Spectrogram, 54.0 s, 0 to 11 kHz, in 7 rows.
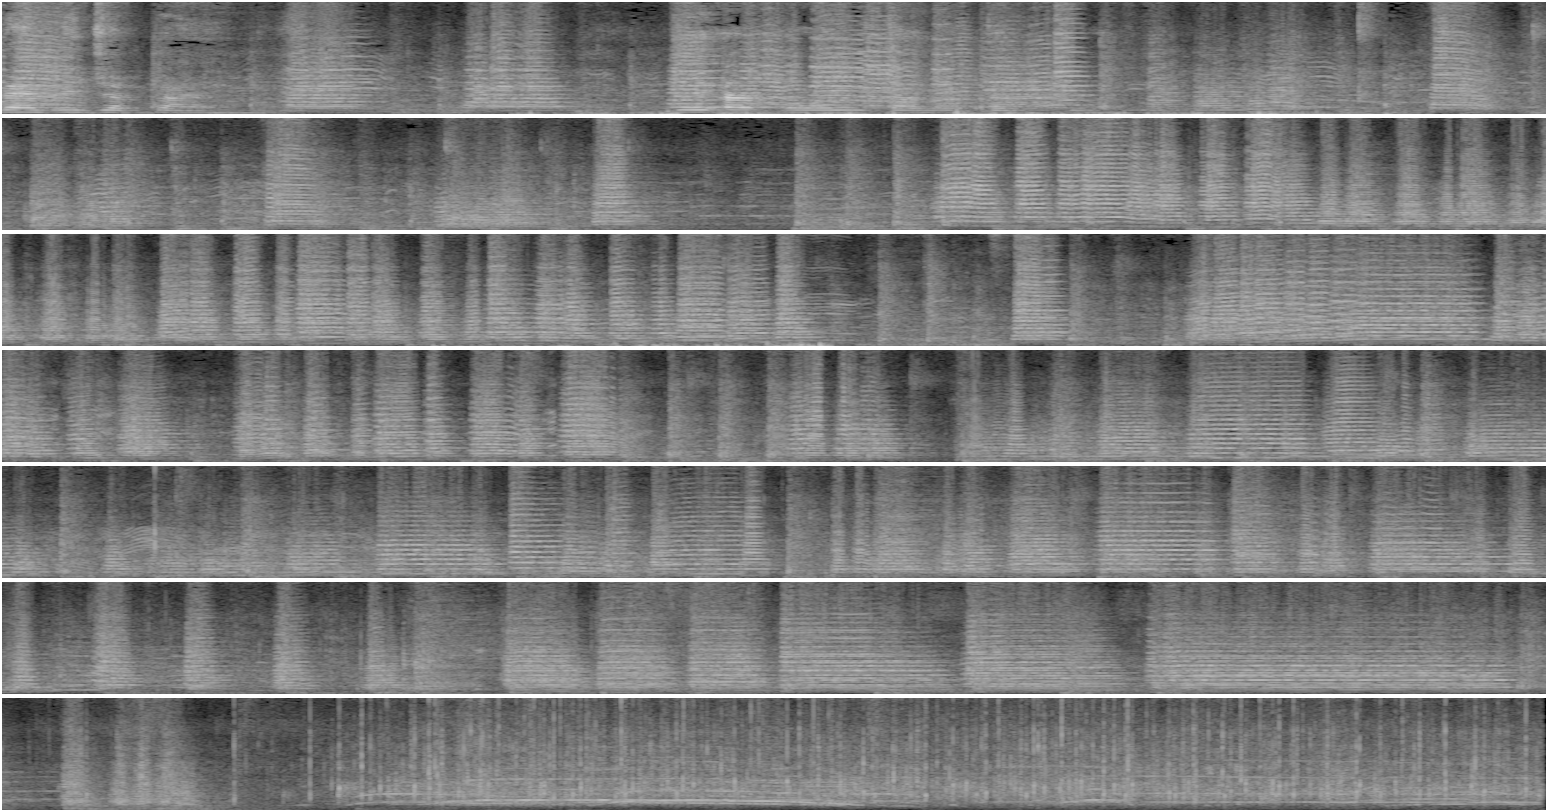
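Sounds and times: crowd noise: 0:00.0 - 0:54.0
marching band playing: 0:00.0 - 0:54.0.

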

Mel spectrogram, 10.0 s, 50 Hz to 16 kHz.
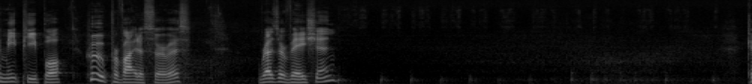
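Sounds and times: marker writing on a whiteboard: 0:03.7 - 0:10.0.

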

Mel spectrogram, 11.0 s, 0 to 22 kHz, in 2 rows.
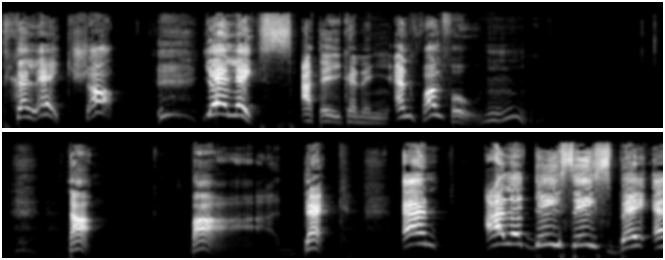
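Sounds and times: man speaking: 0:00.0 - 0:04.6, 0:06.0 - 0:06.4, 0:07.0 - 0:11.0.

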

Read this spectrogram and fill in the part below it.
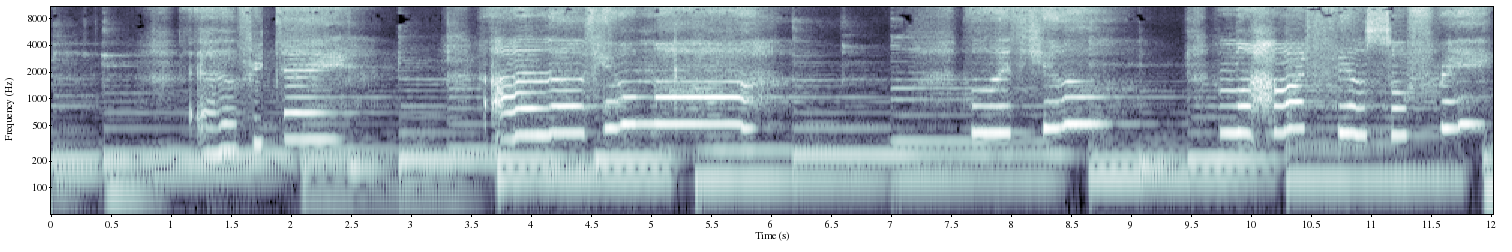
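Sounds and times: pop ballad music: 0:00.0 - 0:12.0.

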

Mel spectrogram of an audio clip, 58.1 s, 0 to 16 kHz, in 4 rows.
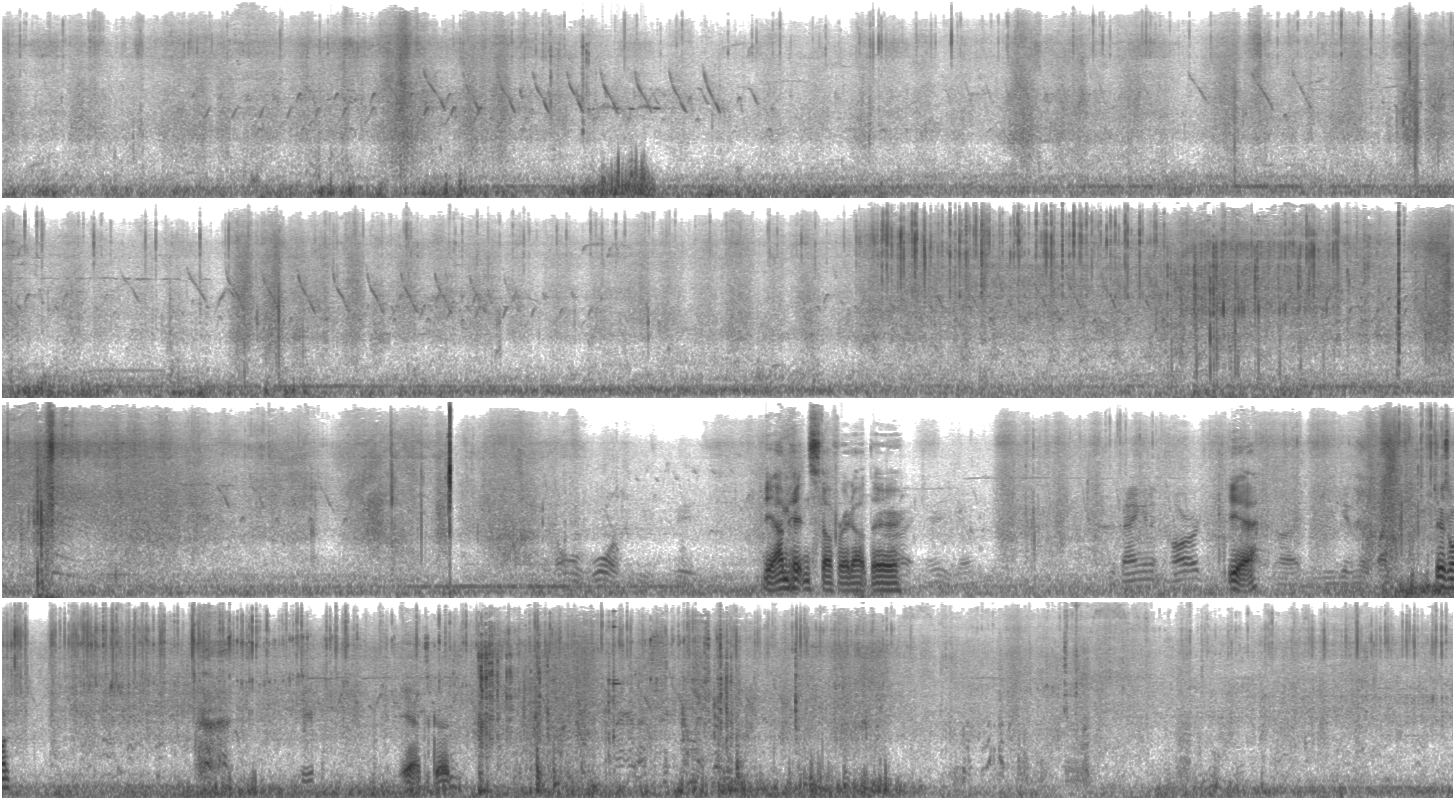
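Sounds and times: low steady hum: 0:00.0 - 0:58.0
wind on microphone: 0:00.0 - 0:58.0.

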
